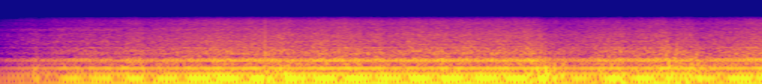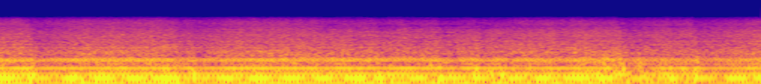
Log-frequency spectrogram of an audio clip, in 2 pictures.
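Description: Outboard motor pushing a small boat at planing speed, a steady engine drone over the rush of the hull through the water; it rises in over the first half-second.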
